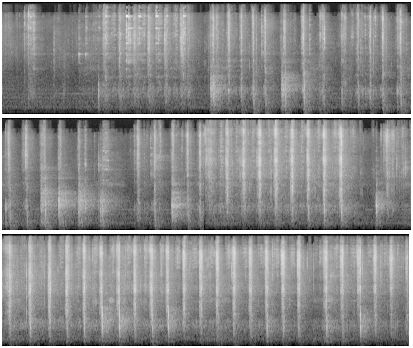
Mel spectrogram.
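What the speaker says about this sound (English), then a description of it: "So this is some cilantro. And I'm gonna get this chopped." Fresh cilantro chopped with a knife on a board, heard as a long run of quick, sharp, close taps that come in rapid rhythmic bursts with short pauses, moderately loud, with no talking.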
